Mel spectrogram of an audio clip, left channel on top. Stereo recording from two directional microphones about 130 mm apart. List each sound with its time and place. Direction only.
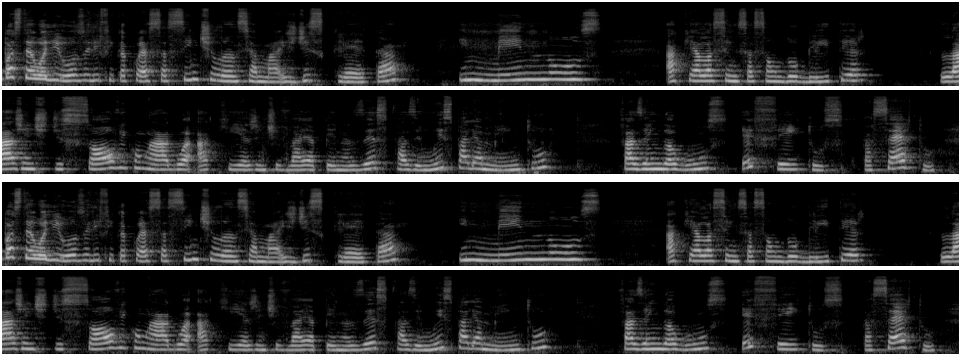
0.0 s a woman's voice: 20° right (ahead or behind)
